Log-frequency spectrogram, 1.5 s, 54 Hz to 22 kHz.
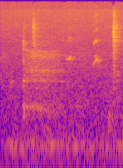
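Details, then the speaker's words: Unserviced 1984 Seiko 6309-7049 diver's watch with a very tight screw-down crown: short, thin high squeaks as it is screwed down, from an old, worn crown seal. "old seal for sure I can hear it squeaking"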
